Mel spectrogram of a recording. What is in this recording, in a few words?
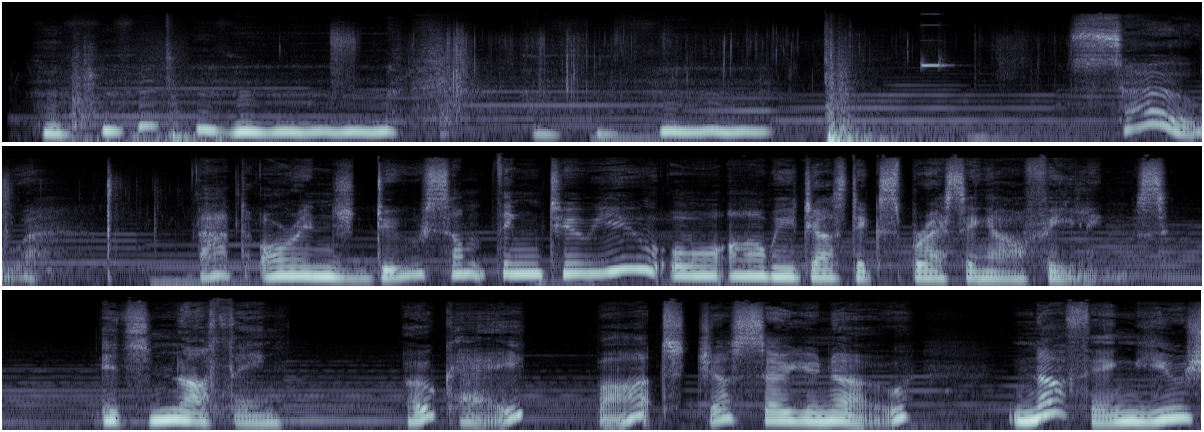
Animation; home studios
